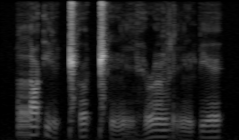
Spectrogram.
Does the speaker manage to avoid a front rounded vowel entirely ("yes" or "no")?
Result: no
